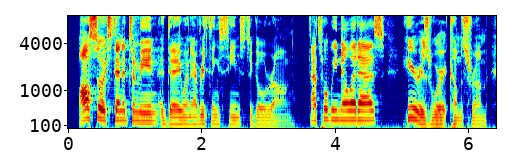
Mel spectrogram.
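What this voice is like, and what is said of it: Usual voice. Nothing is said of it.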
